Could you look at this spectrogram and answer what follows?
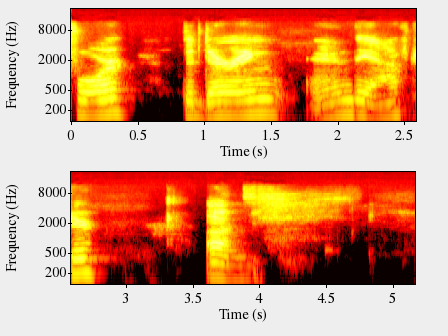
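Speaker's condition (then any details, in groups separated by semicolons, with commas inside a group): Cerebral palsy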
